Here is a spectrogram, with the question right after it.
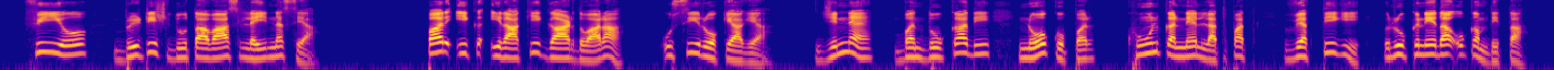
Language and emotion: Dogri, neutral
